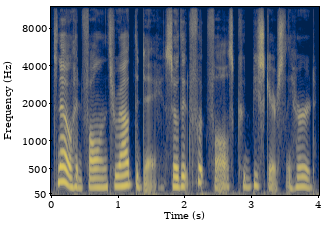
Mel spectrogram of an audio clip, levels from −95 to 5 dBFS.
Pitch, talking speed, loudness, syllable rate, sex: 180 Hz, 195 wpm, -18 LUFS, 4.7 syllables/s, female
